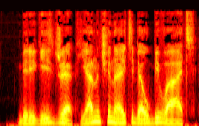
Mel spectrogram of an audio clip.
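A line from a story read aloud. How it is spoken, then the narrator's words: Menacing playful shout. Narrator (Russian): страшным голосом прокричала Марша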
